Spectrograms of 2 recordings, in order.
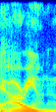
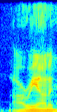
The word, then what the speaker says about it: Arriana: your first name I don't even AR okay Ariana okay cool I didn't want to it up Ariana thank you guys this is Ariana Grande my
